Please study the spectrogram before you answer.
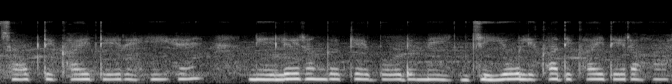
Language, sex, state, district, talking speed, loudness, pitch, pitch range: Hindi, female, Chhattisgarh, Korba, 145 wpm, -16 LUFS, 235 Hz, 230-240 Hz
